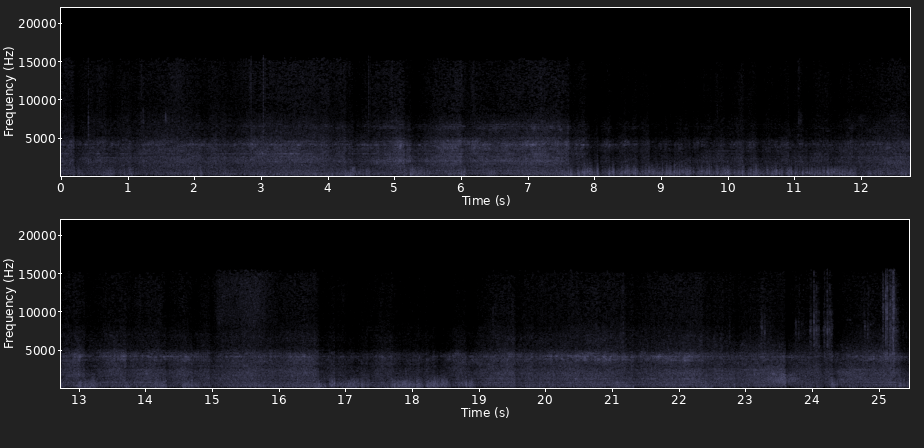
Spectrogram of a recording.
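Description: A Condor airliner with a striped tail fin, arriving from Palma at Düsseldorf airport, gives a steady broadband engine roar that holds at an even level throughout, mixed with wind noise outdoors.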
